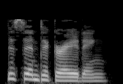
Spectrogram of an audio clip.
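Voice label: "disintegrating", English, British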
